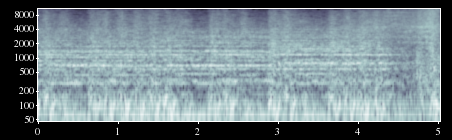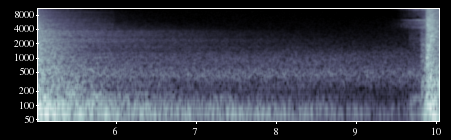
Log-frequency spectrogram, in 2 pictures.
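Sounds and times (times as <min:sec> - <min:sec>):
low deep rumble: 0:00.8 - 0:09.8.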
